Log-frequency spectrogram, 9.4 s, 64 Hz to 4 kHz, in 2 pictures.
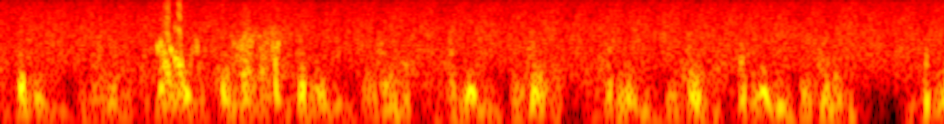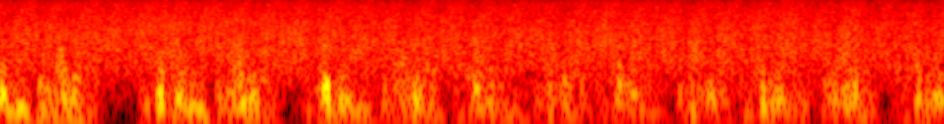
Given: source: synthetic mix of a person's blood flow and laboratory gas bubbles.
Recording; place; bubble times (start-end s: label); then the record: Doppler ultrasound of blood flow; precordium
0.75-1.43 s: bubbles
From the record:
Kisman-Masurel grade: 212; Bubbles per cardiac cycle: several, 3 to 8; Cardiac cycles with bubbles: 1 to 10%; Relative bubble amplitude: moderate (0.250 to 0.450); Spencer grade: 1 (occasional bubble signal discernible with the cardiac motion signal, with majority of cardiac periods free of bubbles); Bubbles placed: anywhere in the cardiac cycle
